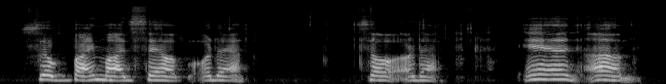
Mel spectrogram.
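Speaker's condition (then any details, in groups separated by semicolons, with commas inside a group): Cerebral palsy; present from birth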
